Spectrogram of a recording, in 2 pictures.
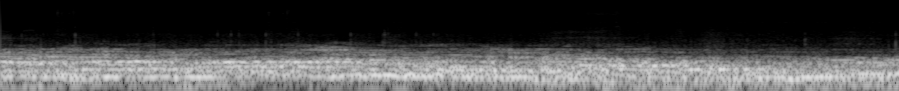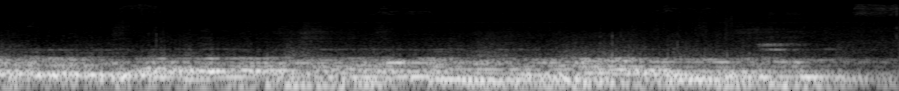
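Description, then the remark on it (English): Infrasound recording of a large ash-producing volcanic eruption: a loud, continuous deep rumbling roar, steady throughout, with the low churning tones seeming to sink deeper as it goes on. No voices. “Listen to how it goes even deeper as it progresses.”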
